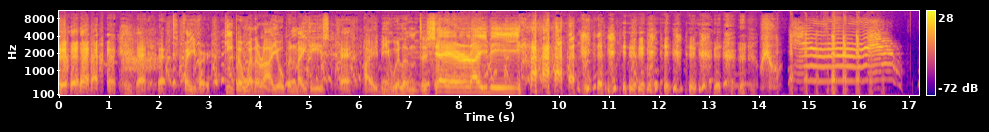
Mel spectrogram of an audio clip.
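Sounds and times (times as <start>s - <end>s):
gruff voice chuckling and muttering: 0.0s - 16.5s
speech: 0.1s - 16.7s
cat giving a long loud wavering meow: 14.6s - 16.9s.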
